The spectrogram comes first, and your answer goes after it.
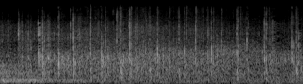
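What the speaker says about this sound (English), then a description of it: "Give yourself a round of applause." A temple audience at a Buddhist Dharma talk claps for about three seconds, a steady, fairly faint patter of many hands that never stops or swells.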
